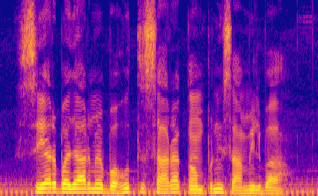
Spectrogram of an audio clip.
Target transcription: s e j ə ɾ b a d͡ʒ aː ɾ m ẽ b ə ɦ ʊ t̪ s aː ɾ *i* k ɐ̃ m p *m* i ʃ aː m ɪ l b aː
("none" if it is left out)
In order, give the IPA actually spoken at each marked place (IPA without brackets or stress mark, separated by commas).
a, n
